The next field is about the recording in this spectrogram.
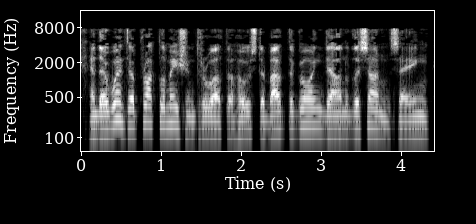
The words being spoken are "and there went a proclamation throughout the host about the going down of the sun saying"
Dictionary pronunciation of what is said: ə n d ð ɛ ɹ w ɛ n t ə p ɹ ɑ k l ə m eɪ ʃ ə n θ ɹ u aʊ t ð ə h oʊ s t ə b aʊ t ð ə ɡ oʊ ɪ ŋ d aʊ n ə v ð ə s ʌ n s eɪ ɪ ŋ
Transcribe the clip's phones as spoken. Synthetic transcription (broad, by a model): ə n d ð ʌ ɹ w ɛ n t ə p ɹ ɑ k l ə m eɪ ʃ ə n θ ɹ u aʊ t ð ə h oʊ s t ə b aʊ t ð ə ɡ oʊ ɪ ŋ d aʊ n ə v ð ə s ʌ n s eɪ ɪ ŋ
